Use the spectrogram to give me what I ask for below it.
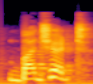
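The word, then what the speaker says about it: budget: third वाला सही है बजट बी य डी जी ई टी होता है तो बजट में डी साइलेंट होता है लोग उसको कभी कभी गायब कर देते हैं वो गलत है बज बजट बजट एरी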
